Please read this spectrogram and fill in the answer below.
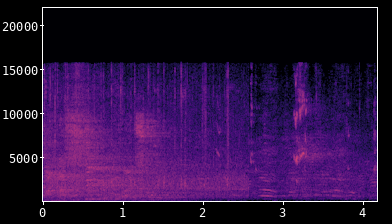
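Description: Arena sound at a basketball game: crowd noise that fades over the first two seconds, with a basketball being dribbled on the hardwood court. A few short squeaks come in the second half.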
